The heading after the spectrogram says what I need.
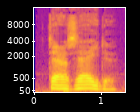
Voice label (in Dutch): "terzijde", Dutch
